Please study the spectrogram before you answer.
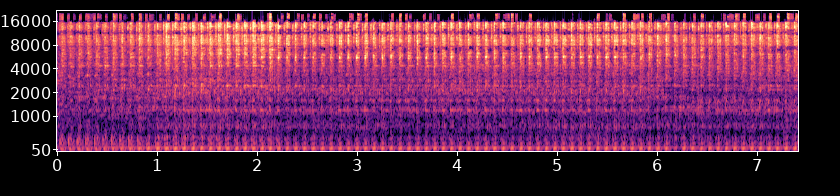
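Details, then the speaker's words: Rebuilt 300 ATV with new valves, seats, springs and rings, single cylinder idling: steady metallic clicking over the thump from a badly stretched timing chain; replacement chain ordered. "so as you can hear you can hear that clicking and that's the timing chain and it's super stretched"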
